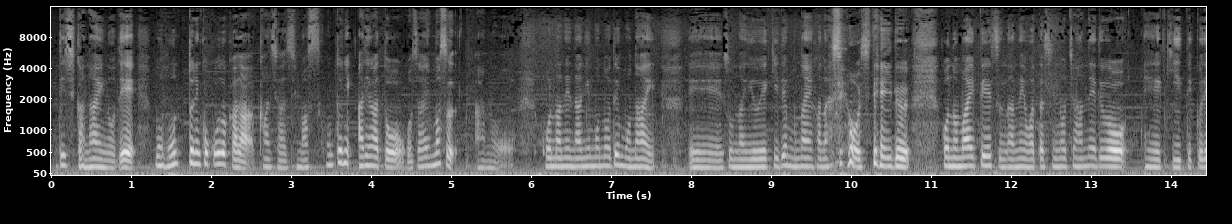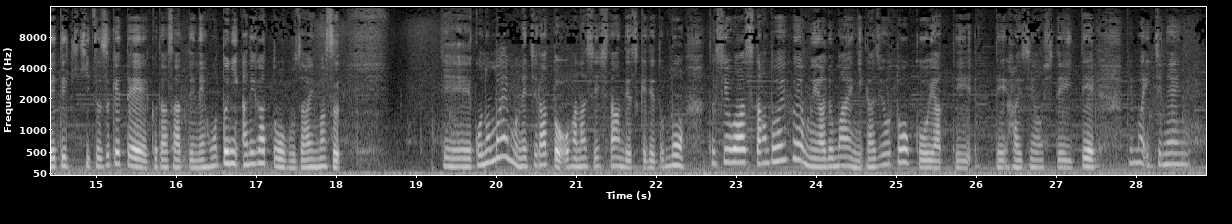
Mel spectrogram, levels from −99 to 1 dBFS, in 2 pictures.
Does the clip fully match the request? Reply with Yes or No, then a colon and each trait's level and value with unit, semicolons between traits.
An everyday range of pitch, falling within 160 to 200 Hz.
Yes: average, 4.3 semitones; medium, 185 Hz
